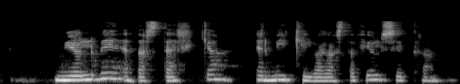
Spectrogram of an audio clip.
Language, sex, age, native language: Icelandic, female, 60-69, Icelandic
